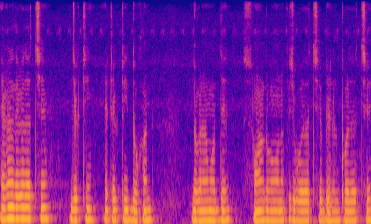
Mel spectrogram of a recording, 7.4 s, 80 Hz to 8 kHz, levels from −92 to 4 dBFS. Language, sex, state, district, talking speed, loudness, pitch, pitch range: Bengali, male, West Bengal, Paschim Medinipur, 135 wpm, -19 LUFS, 135 Hz, 130-145 Hz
